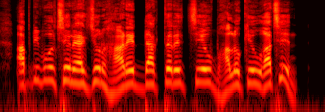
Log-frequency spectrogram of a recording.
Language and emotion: Bengali, surprised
